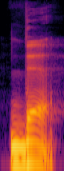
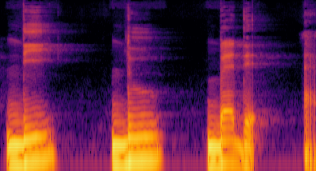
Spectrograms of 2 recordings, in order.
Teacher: Huruf dal dikeluarkan melalui ujung lidah yang bertemu dengan pangkal gigi seri atas, ya, pangkal gigi seri atas, atau gigi yang sudah bersambung dengan gusi, ya, disitulah tempat keluar huruf dal, ya.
